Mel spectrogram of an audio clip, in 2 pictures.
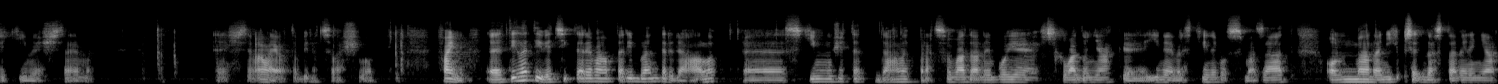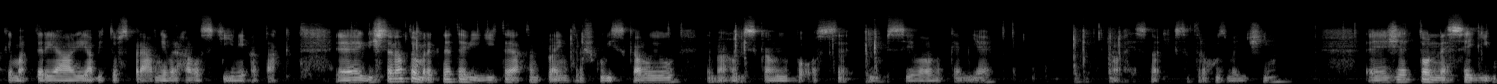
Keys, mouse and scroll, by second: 1.6 KP_0, 5.0-6.6 drag, 7.2-10.6 drag, 12.3 middle click, 12.7 middle click, 13.4-16.9 drag, 17.4 middle click, 19.7-21.6 drag, 20.6 s, 22.3 s, 25.7 s, 28.9-29.9 drag.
